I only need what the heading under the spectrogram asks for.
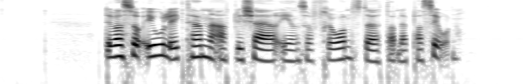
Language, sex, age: Swedish, female, 29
